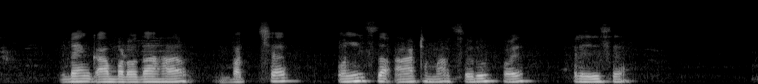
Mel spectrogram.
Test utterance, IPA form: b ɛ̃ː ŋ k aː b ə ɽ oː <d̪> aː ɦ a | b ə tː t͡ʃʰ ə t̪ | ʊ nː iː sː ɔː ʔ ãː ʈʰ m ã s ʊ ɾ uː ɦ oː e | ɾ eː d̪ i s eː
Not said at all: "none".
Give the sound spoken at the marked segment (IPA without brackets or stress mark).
d̪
